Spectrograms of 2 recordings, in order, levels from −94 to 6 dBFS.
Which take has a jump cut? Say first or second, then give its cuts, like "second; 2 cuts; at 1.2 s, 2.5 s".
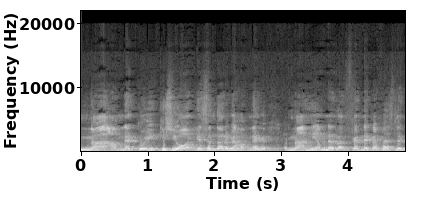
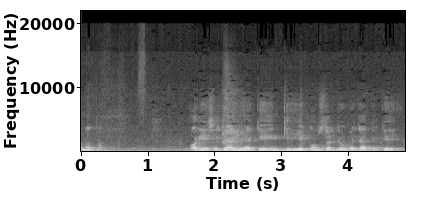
second; 1 cut; at 1.1 s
